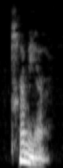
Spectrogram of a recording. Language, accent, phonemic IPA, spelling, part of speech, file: English, Southern England, /ˈpɹɛmjɛə/, premiere, noun / verb, LL-Q1860 (eng)-premiere.wav
- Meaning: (noun) The first showing of a film, play or other form of entertainment, often held as a special event with celebrity guests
